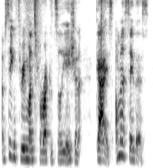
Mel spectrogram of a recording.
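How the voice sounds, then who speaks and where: Hoarse chatty woman reading tarot. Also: lowish voice, animated, fairly quick, fairly bright tone, slight background noise. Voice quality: hoarse, smoky. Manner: chatty, reassuring, calls listeners girlfriend. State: sick with a cough. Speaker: tarot reader. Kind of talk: live tarot reading for viewers.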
